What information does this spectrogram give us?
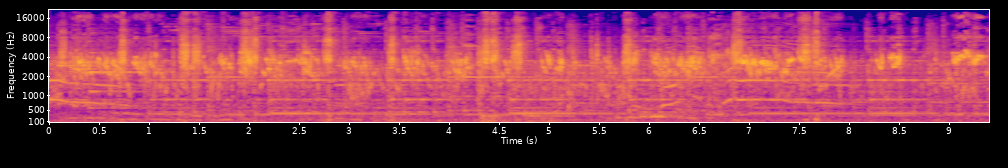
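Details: Budgerigar chirping happily, a fast run of scratchy high chirps and squawky bursts in uneven clusters, with faint sustained musical tones underneath throughout.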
